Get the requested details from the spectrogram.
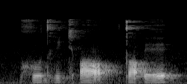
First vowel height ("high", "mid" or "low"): high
